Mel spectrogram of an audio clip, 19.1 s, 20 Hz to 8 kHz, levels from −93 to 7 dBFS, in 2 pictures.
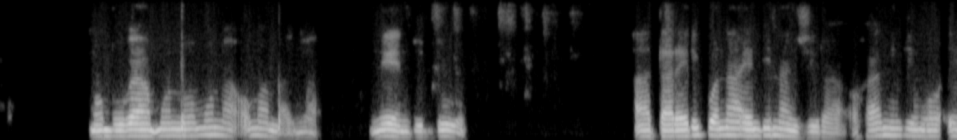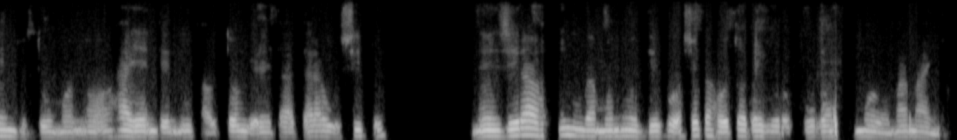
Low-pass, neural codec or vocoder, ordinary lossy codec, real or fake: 7.2 kHz; vocoder, 44.1 kHz, 80 mel bands, Vocos; Opus, 16 kbps; fake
